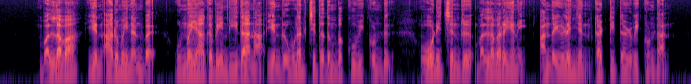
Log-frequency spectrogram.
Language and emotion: Tamil, neutral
